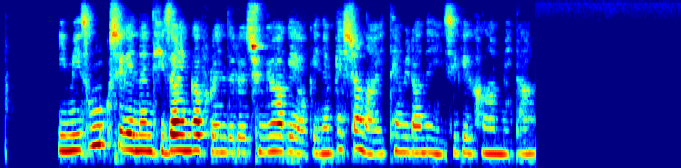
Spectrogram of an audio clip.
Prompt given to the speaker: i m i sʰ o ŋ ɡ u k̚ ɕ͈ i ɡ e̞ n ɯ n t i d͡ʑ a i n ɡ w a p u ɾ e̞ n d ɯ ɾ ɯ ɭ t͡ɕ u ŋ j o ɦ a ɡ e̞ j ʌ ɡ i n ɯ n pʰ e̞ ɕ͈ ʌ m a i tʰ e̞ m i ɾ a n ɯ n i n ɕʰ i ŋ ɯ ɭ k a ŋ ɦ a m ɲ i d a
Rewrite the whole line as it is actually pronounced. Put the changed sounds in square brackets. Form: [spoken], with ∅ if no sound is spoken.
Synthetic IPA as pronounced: i m i sʰ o ŋ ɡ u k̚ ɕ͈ i ɡ e̞ n ɯ n t i d͡ʑ a i n ɡ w a p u ɾ e̞ n d ɯ ɾ ɯ ɭ t͡ɕ u ŋ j o ɦ a ɡ e̞ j ʌ ɡ i n ɯ n pʰ e̞ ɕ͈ ʌ [n] a i tʰ e̞ m i ɾ a n ɯ n i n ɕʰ i [ɡ] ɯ ɭ k a ŋ ɦ a m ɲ i d a

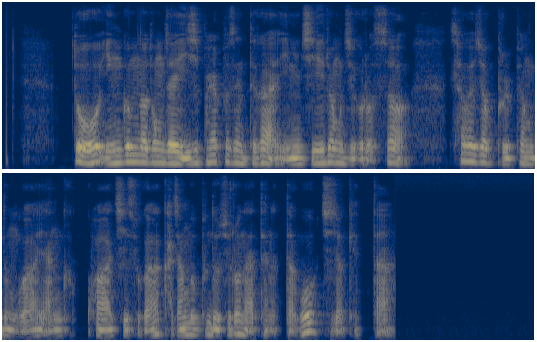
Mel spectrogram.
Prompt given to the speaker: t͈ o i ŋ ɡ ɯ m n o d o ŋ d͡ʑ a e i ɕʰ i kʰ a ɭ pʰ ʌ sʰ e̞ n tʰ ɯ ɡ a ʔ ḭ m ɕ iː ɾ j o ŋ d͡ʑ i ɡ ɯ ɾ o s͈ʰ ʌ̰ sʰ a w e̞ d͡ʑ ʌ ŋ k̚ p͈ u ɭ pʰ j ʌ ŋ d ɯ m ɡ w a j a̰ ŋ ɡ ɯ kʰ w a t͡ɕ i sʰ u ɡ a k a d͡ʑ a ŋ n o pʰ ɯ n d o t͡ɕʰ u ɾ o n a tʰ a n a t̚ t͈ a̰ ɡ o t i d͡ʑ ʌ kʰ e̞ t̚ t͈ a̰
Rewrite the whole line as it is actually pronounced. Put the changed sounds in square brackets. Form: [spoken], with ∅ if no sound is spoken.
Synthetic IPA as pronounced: t͈ o i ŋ ɡ ɯ m n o d o ŋ d͡ʑ a e i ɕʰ i [pʰ] a ɭ pʰ ʌ sʰ e̞ n tʰ ɯ ɡ a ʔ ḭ m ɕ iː ɾ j o ŋ d͡ʑ i ɡ ɯ ɾ o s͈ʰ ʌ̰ sʰ a w e̞ d͡ʑ ʌ [∅] k̚ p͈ u ɭ pʰ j ʌ ŋ d ɯ [ŋ] ɡ w a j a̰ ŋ ɡ ɯ kʰ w a t͡ɕ i sʰ u ɡ a k a d͡ʑ a ŋ n o pʰ ɯ n d o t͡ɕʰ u ɾ o n a tʰ a n a t̚ t͈ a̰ ɡ o [t͡ɕ] i d͡ʑ ʌ kʰ e̞ t̚ t͈ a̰

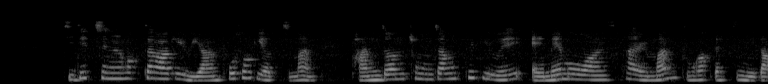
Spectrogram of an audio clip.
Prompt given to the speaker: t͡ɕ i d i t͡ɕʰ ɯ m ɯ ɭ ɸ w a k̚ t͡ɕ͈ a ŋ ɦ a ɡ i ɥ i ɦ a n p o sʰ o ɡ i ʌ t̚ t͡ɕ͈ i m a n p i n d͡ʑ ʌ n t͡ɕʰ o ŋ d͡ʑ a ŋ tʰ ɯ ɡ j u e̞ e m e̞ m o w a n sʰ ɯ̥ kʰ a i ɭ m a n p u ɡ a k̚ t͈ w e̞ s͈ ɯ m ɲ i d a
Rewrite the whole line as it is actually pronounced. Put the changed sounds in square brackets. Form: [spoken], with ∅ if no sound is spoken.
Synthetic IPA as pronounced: t͡ɕ i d i t͡ɕʰ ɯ [ŋ] ɯ ɭ ɸ w a k̚ t͡ɕ͈ a ŋ ɦ a ɡ i ɥ i ɦ a n [pʰ] o sʰ o ɡ i ʌ t̚ t͡ɕ͈ i m a n p [a] n d͡ʑ ʌ n t͡ɕʰ o ŋ d͡ʑ a ŋ tʰ ɯ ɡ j u e̞ e m e̞ m o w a n sʰ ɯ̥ [tʰ] a i ɭ m a n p u ɡ a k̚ t͈ w e̞ s͈ ɯ m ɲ i d a

